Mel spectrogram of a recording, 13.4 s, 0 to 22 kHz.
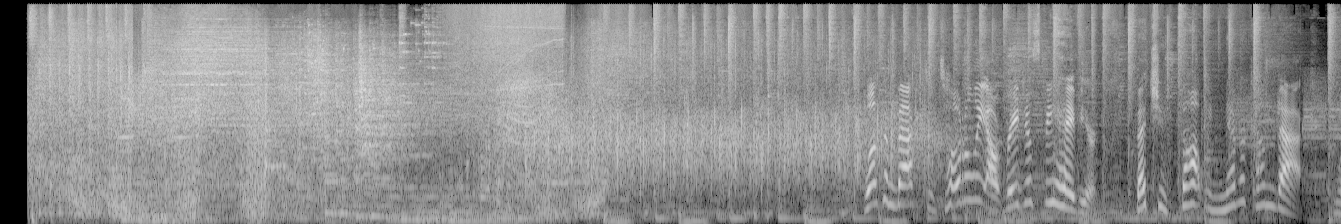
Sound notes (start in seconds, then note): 0.1 upbeat music; 3.3 glass shatters; 5.0 audience applauds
